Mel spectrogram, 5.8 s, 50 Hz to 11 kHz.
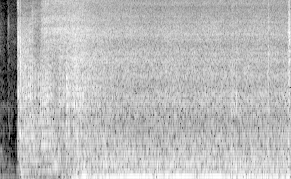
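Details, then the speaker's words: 1953 Buick, idle when first run on its own tank after fuel system restoration, untouched carburettor, unrun for 30 years: starts after a short crank and settles into a steady, even low idle with no misses or knocks; fuel pump possibly weak. "we might be due for a new uh fuel pump at some point here this one might be just barely functioning but it's enough sitting here idling"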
